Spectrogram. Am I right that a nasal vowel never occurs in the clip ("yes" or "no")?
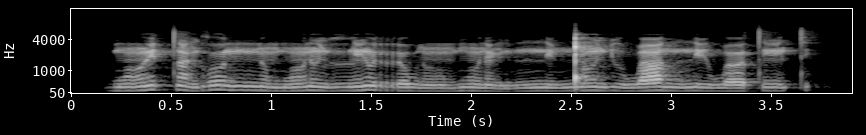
no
